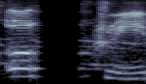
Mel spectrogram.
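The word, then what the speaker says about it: Okyere: e r e solomon oak cree okay y-i-e-r-e it's pronounced oh cree but it's spelt if it was a nigerian name it would be pronounced something like oh kerry okay y-e-r-e yeah okay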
